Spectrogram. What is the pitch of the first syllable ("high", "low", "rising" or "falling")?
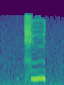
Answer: falling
